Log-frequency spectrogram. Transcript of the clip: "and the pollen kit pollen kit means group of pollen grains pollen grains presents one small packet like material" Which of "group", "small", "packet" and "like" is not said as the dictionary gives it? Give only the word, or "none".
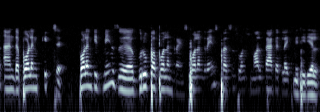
none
